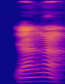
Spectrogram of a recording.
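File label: "jangak", Malay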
